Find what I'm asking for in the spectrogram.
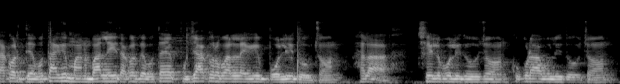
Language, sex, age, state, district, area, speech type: Odia, male, 18-30, Odisha, Bargarh, rural, spontaneous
